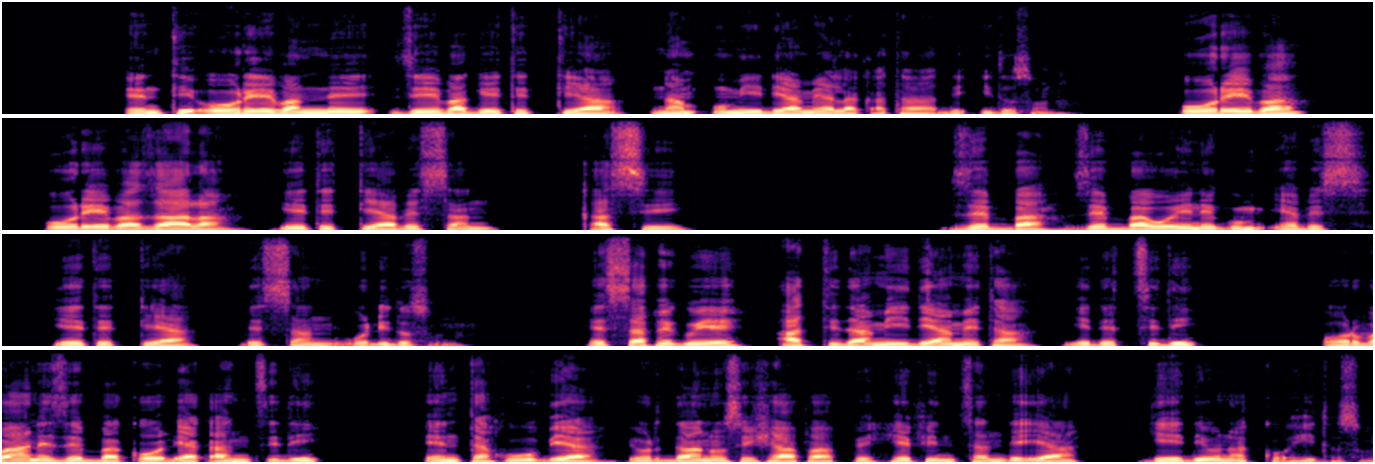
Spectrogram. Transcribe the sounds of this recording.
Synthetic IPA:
ʔɛnt̪ːɪo̞ːɾe̞ːbɐnːɛze̞ːbɐɡe̞ːt̪ɛt̪ːɪjaːnɐmʔʊmiːd̪ɪjamɛhɐlɐkʼɐt̪ɐd̪ɪʔɪd̪ɔsɔ̰nɐ | ʔo̞ːɾeːbɐ | o̞ːɾe̞ːbɐzaːlɐɡe̞ːt̪ɛt̪ːɪjaːbɛsːɐn | kʼɐsːɪ | zɛbːɐzɛbːɐwɔjnɛɡʊmʔɪ̰jabɛs | ɡe̞ːt̪ɛt̪ːɪjaː | bɛsːɐnwɔɗɪd̪ɔsɔ̰nɐ | hɛsːɐfɛɡʊjɛʔɐt̪ːɪd̪ɐmiːd̪ɪjamɛt̪ɐjɛd̪ɛt͡sːɪd̪ɪ | ʔɔɾbaːnɛzɛbːɐkʼo̞ːɗɪjakʼɐnt͡sʼːɪd̪ɪ | ʔɛnt̪ːɐhuːɓɪjajɔɾd̪aːnosɛʃaːfaːpːɛhɛfɪnt͡sːɐnd̪ɛʔɪ̰jaː | ɡe̞ːd̪ɪjɔnɐkːɔ̰ɛhɪd̪ɔsɔn

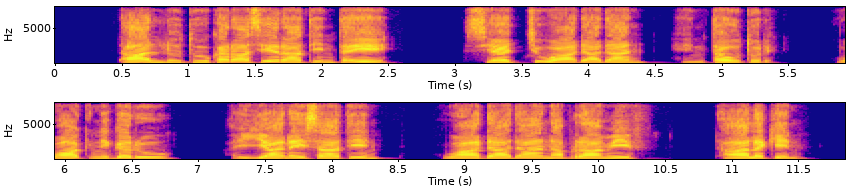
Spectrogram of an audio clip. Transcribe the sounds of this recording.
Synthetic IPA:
ᶑaːlːʊt̪uːkɐɾaːse̞ːɾaːt̪iːnt̪ɐʔeː | sɪjɐt͡ʃːʊwaːd̪aːᶑaːn | hɪnt̪ɐʔʊt̪ʊɾɛ | waːkʼnɪɡɐɾuː | ɐjːaːnɐɪsaːt̪iːn | waːd̪aːᶑaːnɐbɾaːmiːf | ᶑaːlɐkɛnː

